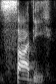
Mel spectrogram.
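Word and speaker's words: צדי: The 18th letter is the sadi, pronounced sadi. All right, the sadi, you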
